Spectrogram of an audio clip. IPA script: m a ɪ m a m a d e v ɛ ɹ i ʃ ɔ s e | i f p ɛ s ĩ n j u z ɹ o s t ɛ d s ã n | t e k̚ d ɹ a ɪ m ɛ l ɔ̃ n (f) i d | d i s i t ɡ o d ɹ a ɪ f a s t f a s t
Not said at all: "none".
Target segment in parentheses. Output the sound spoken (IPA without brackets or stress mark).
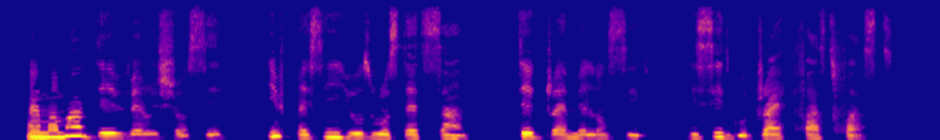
s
